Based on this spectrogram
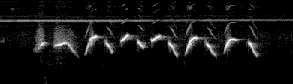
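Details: Javan myna, a trained bird known for its very loud voice and for copying human sounds, gives about a dozen clear whistled notes over three seconds, each sliding up then down, in a quick, lively run.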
